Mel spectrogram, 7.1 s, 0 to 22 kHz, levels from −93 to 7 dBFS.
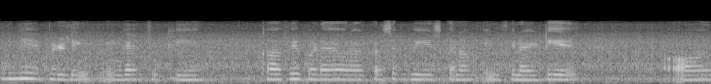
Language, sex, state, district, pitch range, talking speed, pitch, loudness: Hindi, female, Bihar, Muzaffarpur, 225-245 Hz, 160 wpm, 230 Hz, -18 LUFS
